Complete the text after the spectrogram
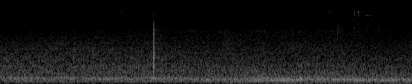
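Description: A car's engine hums on a nearby bridge.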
